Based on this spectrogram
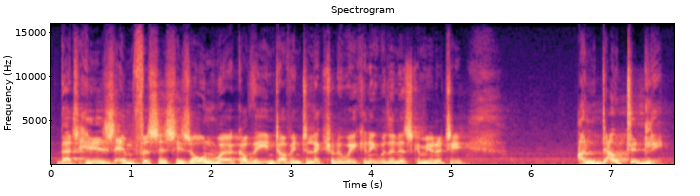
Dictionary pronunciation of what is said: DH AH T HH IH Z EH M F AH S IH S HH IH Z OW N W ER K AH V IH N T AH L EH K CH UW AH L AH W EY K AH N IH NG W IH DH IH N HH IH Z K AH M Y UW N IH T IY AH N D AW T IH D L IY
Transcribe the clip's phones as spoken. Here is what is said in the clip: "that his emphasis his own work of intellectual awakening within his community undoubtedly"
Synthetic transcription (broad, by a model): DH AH T HH IH Z EH M F AH S IH S HH IH Z OW N W ER K AH V IH N T AH L EH K CH UW AH L AH W EY K AH N IH NG W IH DH IH N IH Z K AH M Y UW N IH T IY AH N D AW T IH D L IY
